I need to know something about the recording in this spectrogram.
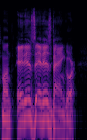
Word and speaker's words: Bangor: it is it is Bangor like the the meme is that it's pronounced Banger I have never heard anybody actually say Bangor Maine in my life though it is Bangor like that's it what's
